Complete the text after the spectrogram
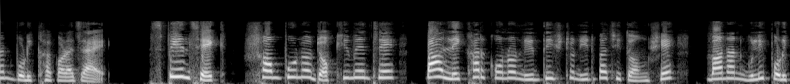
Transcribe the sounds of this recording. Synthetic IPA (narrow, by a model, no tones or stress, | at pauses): anp̬oɾikʰːakɔɾad͡ʑae | spelt͡ɕek | ʃɔmpuɾnoɖɔkjumeɳʈe | balekʰaɾkononiɾd̪iʃʈoniɾbat͡ɕit̪oɔŋʃe | bananɡulipoɾikː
